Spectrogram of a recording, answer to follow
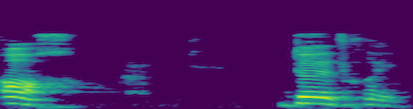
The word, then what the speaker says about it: hors d'oeuvre: H tem som, o H em francês, o H tem som de H como o nosso, não pronuncia. Fica como se ele não existisse. Hors d'oeuvre. Então, esse O e U é só um E bem fechado, d'oeuvre.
